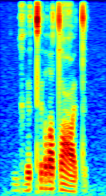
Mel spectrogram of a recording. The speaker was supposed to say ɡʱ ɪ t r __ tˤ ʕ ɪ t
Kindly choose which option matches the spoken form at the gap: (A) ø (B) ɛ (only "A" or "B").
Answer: B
